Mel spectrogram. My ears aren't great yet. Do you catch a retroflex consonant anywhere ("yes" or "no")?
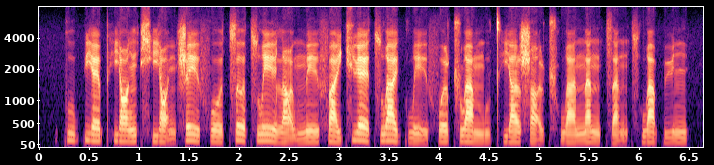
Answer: yes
